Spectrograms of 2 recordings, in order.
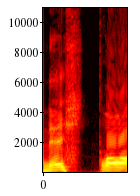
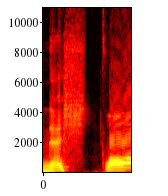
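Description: The two takes are said the same way.

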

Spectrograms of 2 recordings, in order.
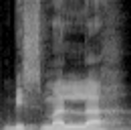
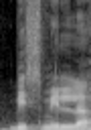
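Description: First: The vowel after bism is a. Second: The vowel after bism is i.

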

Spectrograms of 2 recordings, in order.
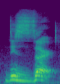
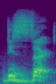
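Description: First: The stress is on the second syllable. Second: The stress is on the second syllable.

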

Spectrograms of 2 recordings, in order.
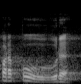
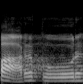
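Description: First: The opening syllable lacks the heavy low tone. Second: The opening syllable carries the heavy low tone. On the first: The speaker calls it wrong. "ਆਮ ਤੌਰ ਤੇ ਆਪਾਂ ਬੋਲਦੇ ਹਾਂ ਭਰਪੂਰ" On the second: The speaker calls it right. "ਭੱਬੇ ਦਾ ਜਿਹੜਾ ਭਾਰਾਪਣ ਹੈ ਉਹਨੂੰ ਆਰੰਭ ਵਿੱਚ ਹੀ ਰੱਖ ਲੈਣਾ ਹੈ"

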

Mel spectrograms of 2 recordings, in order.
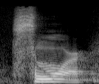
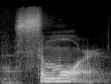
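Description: Both takes have the same delivery.

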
